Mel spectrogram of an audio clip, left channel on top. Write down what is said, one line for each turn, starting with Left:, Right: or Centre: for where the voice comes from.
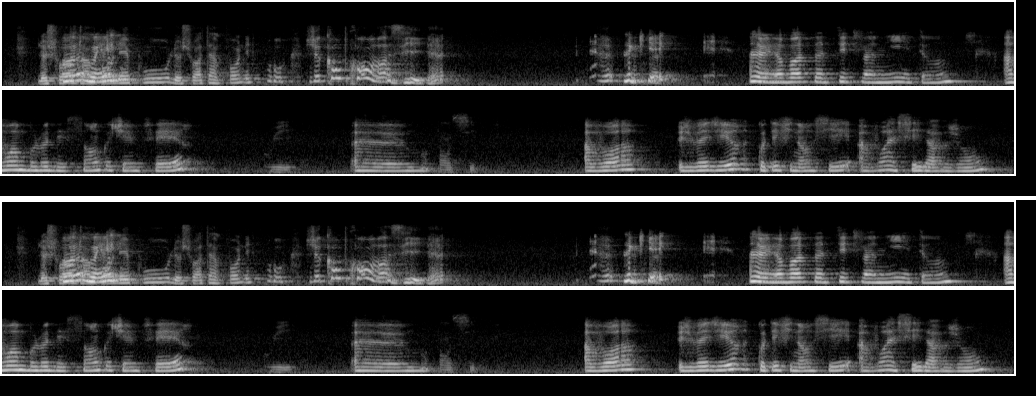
Left: Le choix
Right: Ouais,
Left: d'un
Right: ouais,
Left: bon époux, le choix d'un bon époux. Je comprends, vas-y. <laughs>
Right: <laughs> ok. Euh, avoir ta petite famille et tout. Avoir un boulot décent que tu aimes faire.
Left: Oui, oui,
Right: Euh,
Left: ça c'est important aussi.
Right: avoir, je vais dire, côté financier, avoir assez d'argent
